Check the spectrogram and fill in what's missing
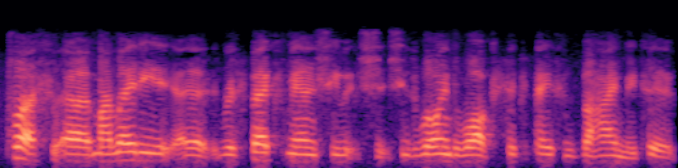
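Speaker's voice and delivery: normal talking voice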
